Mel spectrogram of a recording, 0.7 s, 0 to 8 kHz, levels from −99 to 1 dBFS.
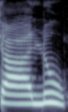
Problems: background sounds at intervals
